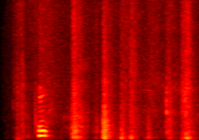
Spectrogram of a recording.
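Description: A brief pitched vocal sound about half a second in, then footsteps in sandals on a hard floor: a run of short knocks about a third of a second apart.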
